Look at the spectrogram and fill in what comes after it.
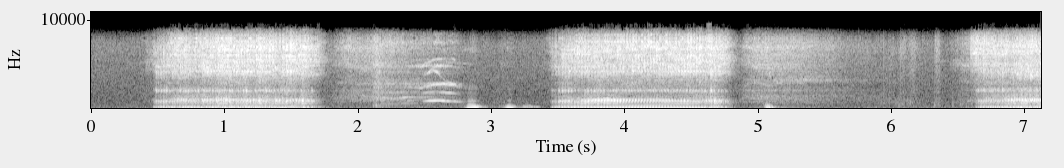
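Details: Adult man asleep at 1:22 a.m. after a night out, who says he doesn't snore: loud, harsh rattling snores on the in-breath with softer breathing and small snorts between.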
